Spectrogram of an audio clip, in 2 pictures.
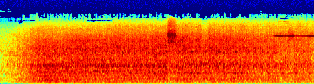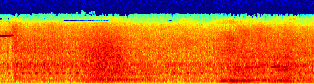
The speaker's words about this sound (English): The Acme bathroom fixtures truck roars along the highway.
